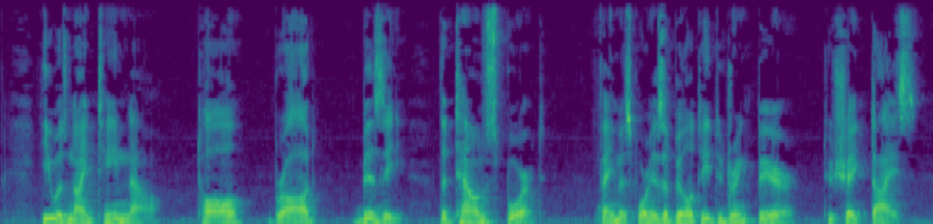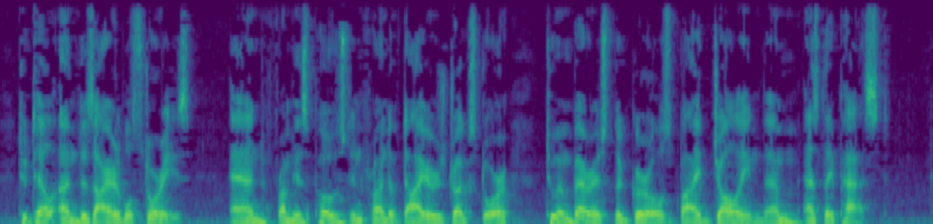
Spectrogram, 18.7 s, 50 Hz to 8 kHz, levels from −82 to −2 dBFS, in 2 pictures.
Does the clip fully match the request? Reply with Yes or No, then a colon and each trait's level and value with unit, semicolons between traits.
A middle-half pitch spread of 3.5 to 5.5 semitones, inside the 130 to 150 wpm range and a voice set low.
Yes: average, 4.3 semitones; average, 140 wpm; low, 120 Hz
